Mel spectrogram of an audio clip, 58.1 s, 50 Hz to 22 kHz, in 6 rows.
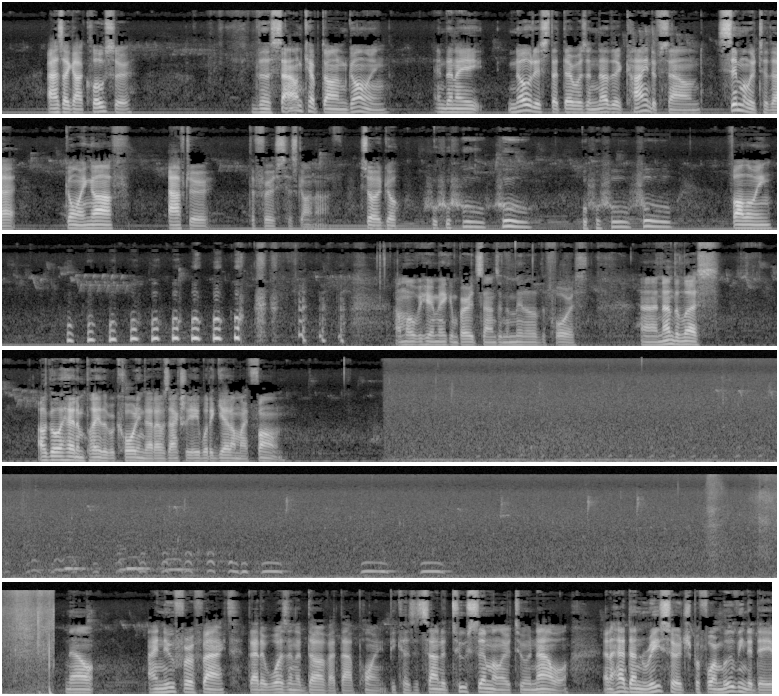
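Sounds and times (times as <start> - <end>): low hum of recording noise: 0.0 - 58.0
man imitating owl hoots: 15.0 - 18.2, 20.2 - 23.6, 35.4 - 42.4, 43.2 - 44.4.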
